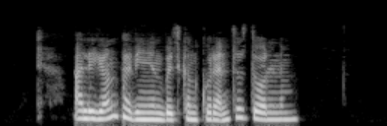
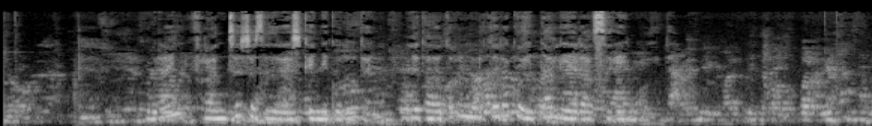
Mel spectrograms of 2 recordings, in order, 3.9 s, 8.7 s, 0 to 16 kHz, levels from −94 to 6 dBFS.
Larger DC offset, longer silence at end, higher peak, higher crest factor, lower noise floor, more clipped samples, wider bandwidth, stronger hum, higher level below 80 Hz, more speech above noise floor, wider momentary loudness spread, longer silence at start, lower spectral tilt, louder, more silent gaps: neither; first, 0.9 s vs 0 s; about the same, -2 dBFS vs -4 dBFS; about the same, 14 dB vs 18 dB; first, -66 dBFS vs -44 dBFS; neither; second, 6.8 kHz vs 11.5 kHz; neither; about the same, -56 dBFS vs -54 dBFS; first, 53 dB vs 22 dB; second, 10 LU vs 17 LU; first, 0.75 s vs 0.05 s; first, -8.5 dB/octave vs -4 dB/octave; first, -14 LUFS vs -21 LUFS; neither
